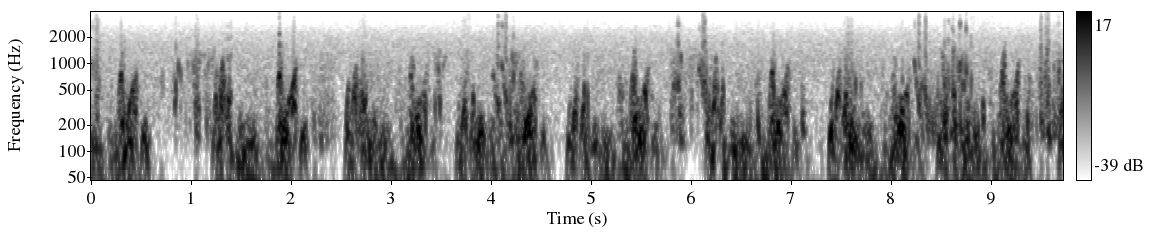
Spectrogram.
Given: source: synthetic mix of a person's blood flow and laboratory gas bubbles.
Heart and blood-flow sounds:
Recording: Doppler ultrasound of blood flow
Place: precordium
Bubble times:
0.00-0.10 s: bubbles
0.69-0.74 s: bubbles
0.80-1.42 s: bubbles
2.19-2.45 s: bubbles
2.67-2.88 s: bubbles
3.40-3.56 s: bubbles
3.69-3.79 s: bubbles
3.98-4.47 s: bubbles
4.90-5.00 s: bubbles
5.25-5.38 s: bubbles
5.78-6.21 s: bubbles
6.41-6.75 s: bubbles
7.08-7.17 s: bubbles
7.50-7.74 s: bubbles
8.21-9.04 s: bubbles
9.30-9.73 s: bubbles
From the record:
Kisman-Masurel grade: 232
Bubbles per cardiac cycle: several, 3 to 8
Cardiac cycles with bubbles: 50 to 99%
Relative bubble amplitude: moderate (0.250 to 0.450)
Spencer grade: 3 (all of the cardiac periods contain showers or single bubble signals, but not dominating or overriding the cardiac motion signals)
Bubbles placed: only in the low amplitude regions of the cardiac cycle

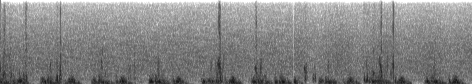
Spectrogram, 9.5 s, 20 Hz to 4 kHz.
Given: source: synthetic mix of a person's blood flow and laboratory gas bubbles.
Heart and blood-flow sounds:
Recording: Doppler ultrasound of blood flow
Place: precordium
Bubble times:
0.00-0.28 s: bubbles
0.43-0.55 s: bubbles
1.08-1.24 s: bubbles
4.25-4.50 s: bubbles
5.07-5.19 s: bubbles
6.05-6.16 s: bubbles
6.24-6.33 s: bubbles
7.25-7.94 s: bubbles
From the record:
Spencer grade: 3 (all of the cardiac periods contain showers or single bubble signals, but not dominating or overriding the cardiac motion signals)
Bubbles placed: only in the low amplitude regions of the cardiac cycle

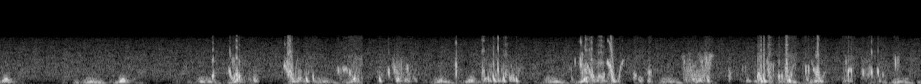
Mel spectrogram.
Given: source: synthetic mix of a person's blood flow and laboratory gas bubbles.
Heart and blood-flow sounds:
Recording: Doppler ultrasound of blood flow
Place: precordium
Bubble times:
2.09-2.19 s: bubbles
2.26-2.60 s: bubbles
2.81-3.17 s: bubbles
3.35-3.62 s: bubbles
3.75-4.18 s: bubbles
4.38-4.45 s: bubbles
4.53-4.60 s: bubbles
4.80-5.22 s: bubbles
5.68-6.26 s: bubbles
6.33-6.45 s: bubbles
6.47-6.54 s: bubbles
6.81-7.15 s: bubbles
7.28-7.33 s: bubbles
7.39-7.99 s: bubbles
8.02-8.26 s: bubbles
8.42-8.56 s: bubbles
8.60-8.87 s: bubbles
8.93-9.01 s: bubbles
From the record:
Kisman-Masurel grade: 333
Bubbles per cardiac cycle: rolling drumbeat, 9 or more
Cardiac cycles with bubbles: 50 to 99%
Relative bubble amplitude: loud (0.450 to 0.775)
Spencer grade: 3 (all of the cardiac periods contain showers or single bubble signals, but not dominating or overriding the cardiac motion signals)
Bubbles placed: anywhere in the cardiac cycle

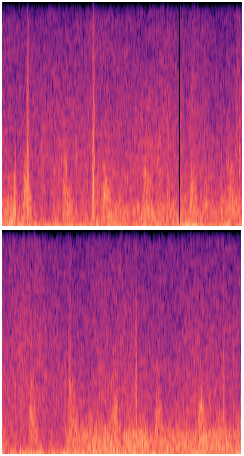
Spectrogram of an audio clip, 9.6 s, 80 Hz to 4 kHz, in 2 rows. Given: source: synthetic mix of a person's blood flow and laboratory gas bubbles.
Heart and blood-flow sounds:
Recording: Doppler ultrasound of blood flow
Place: subclavian vein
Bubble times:
no bubbles
From the record:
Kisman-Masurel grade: 000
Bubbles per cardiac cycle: 0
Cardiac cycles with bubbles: 0%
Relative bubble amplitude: no bubbles discernible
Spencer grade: 0 (complete lack of bubble signals)

